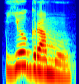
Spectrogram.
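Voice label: "йӧгра му", Komi, female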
